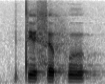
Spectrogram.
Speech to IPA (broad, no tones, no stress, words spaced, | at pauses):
tɪsəfʊ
